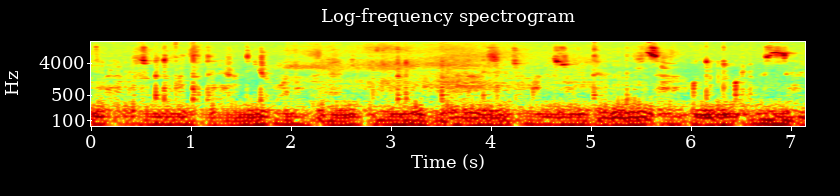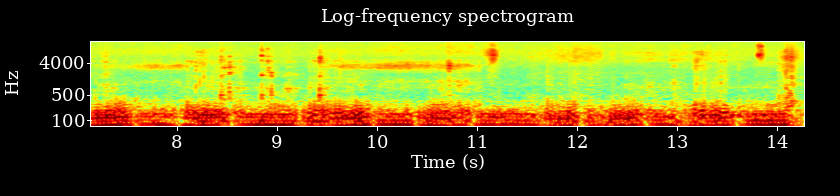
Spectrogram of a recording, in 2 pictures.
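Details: Doroti, a pet female cat, purring indoors in a small room: a steady low rumbling drone throughout, with soft human whispering and brief rustling clicks layered over it.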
